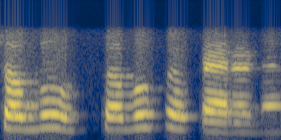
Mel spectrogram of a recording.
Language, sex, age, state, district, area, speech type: Odia, female, 18-30, Odisha, Sundergarh, urban, conversation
